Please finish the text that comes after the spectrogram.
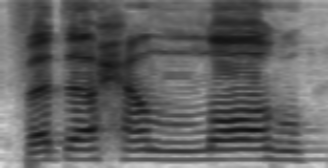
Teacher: آگے دیکھیے گا قالوا أَتُحَدِّثُونَهُم بِمَا فَتَحَ اللَّهُ، لفظ اللہ ہے، لفظ اللہ سے پہلے ہا کے اوپر کیا چیز ہے، زبر ہے، تو لفظ اللہ کو پر پڑھا جائے گا، موٹا پڑھا جائے گا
